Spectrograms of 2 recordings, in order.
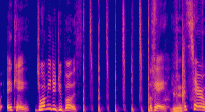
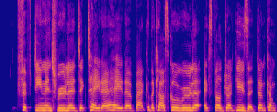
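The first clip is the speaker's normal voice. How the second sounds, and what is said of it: Put-on British accent, self-described bad. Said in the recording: “I just wanted to hear the British accent ... The British accent ... It's terrible. It's so bad.”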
